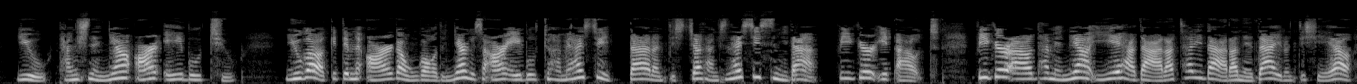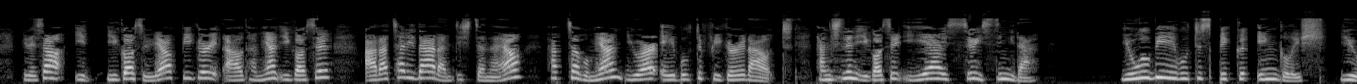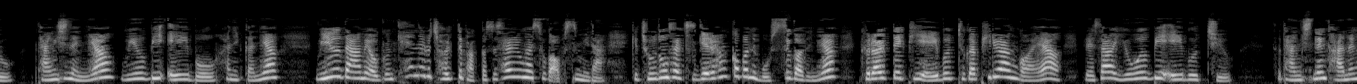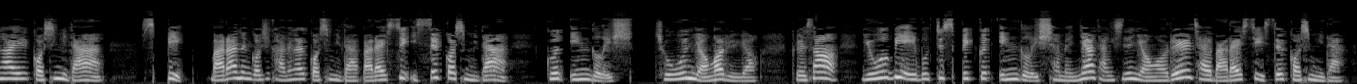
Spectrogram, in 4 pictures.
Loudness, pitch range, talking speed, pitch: -19 LUFS, 210-285 Hz, 470 characters per minute, 245 Hz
